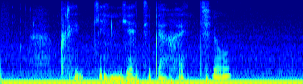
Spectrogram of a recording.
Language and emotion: Russian, positive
